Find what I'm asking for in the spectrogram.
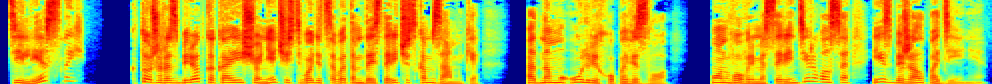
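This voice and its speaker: A woman giving a steady, expressive first-person narration of a fantasy audiobook. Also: mid-range voice, no echo, studio quality.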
